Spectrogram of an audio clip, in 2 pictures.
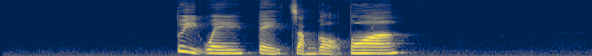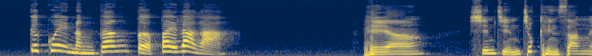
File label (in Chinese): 對話, 閩南語; 閩南語語言能力認證; 閩南語能力測驗題本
